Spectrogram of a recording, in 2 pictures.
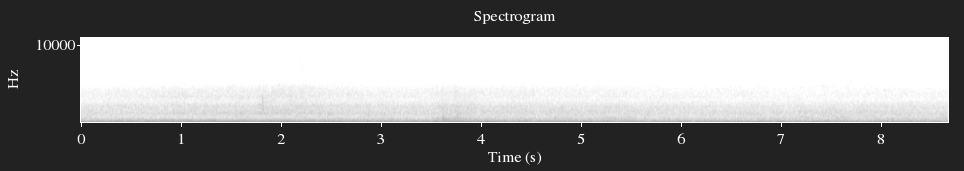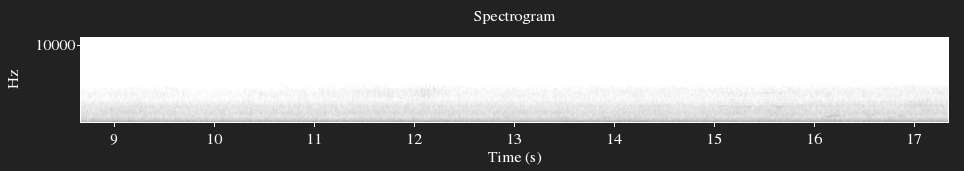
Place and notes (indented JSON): {
  "title": "MingShui Park, Taipei City - in the Park",
  "date": "2014-04-12 18:52:00",
  "description": "Night park, Traffic Sound\nPlease turn up the volume a little. Binaural recordings, Sony PCM D100+ Soundman OKM II",
  "latitude": "25.08",
  "longitude": "121.55",
  "altitude": "8",
  "timezone": "Asia/Taipei"
}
